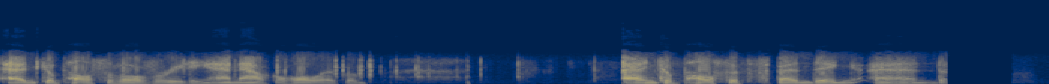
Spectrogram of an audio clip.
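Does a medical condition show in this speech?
Yes: Parkinson's disease; wheelchair user, had a stroke; recent medication change, stroke medication at too high a dose, neurologist involved.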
